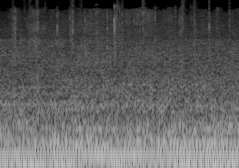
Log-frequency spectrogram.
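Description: Steady low rumble of nearby road traffic, with faint scratchy rubbing as a fingertip wipes the dried coating off a sunflower head's seeds.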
